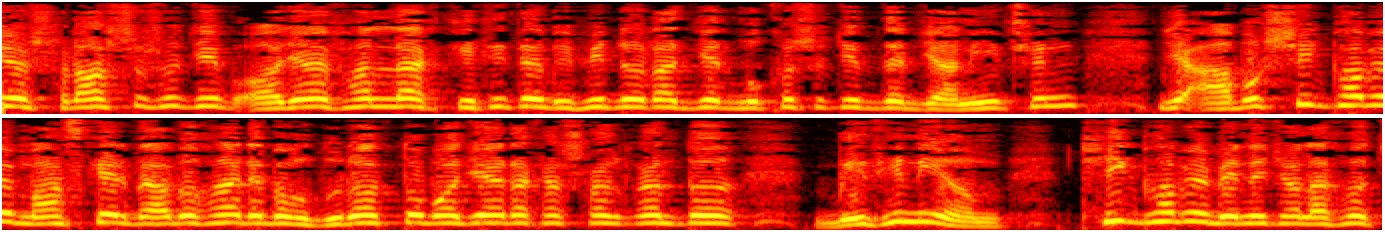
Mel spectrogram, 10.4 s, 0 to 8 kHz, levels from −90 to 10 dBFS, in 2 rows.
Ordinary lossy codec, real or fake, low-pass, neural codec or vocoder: none; real; none; none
